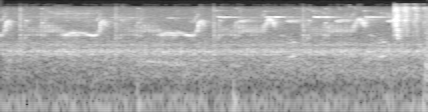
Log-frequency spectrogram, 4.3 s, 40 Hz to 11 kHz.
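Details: Two starlings on April 10th 2011, either fighting or mating: repeated slurred whistles that dip and then sweep upward, about one every half second, with thin high notes over a constant low hum.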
